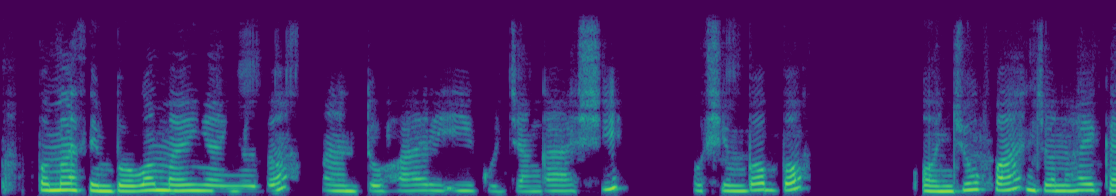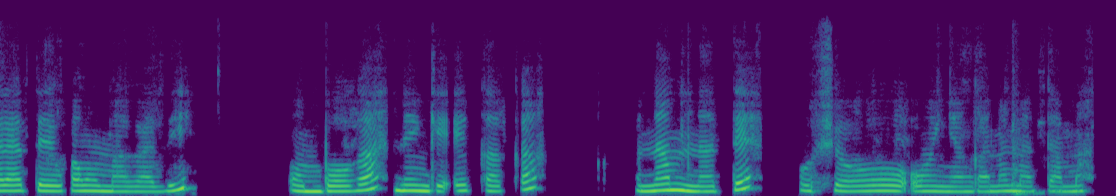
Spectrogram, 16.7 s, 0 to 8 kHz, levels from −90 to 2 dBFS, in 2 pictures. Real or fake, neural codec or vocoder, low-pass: real; none; 7.2 kHz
